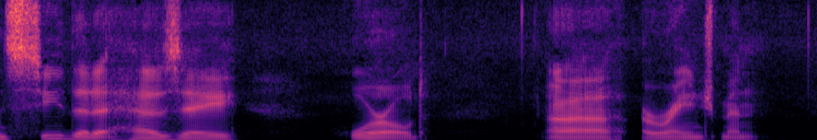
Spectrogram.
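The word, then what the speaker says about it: whorled: that it has a world uh arrangement not referring to world as in the planet but rather it's spelled w-h-o-r-l-e-d world so an analogy I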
